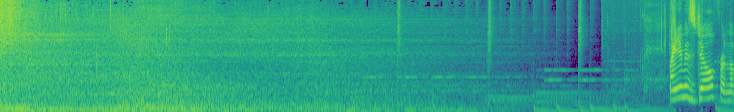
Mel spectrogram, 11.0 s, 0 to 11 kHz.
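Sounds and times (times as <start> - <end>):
low rumbling boom: 0.0 - 9.3.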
